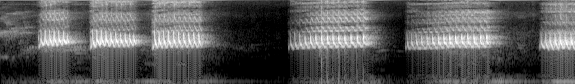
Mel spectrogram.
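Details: Asian pied starling (jalak suren), a recording played to prompt a reluctant bird to sing: loud, harsh, buzzy, grating bursts about half a second long, three in quick succession, then longer rasping bursts after pauses.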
